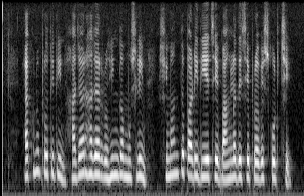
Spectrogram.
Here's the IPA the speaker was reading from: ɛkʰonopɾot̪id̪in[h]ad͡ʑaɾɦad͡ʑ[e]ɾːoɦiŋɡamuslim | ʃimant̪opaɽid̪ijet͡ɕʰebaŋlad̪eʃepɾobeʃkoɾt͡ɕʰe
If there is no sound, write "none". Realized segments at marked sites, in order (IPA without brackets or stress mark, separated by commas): h, a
